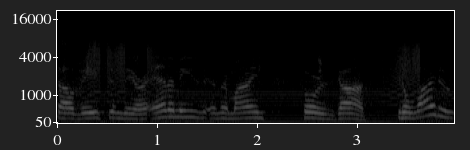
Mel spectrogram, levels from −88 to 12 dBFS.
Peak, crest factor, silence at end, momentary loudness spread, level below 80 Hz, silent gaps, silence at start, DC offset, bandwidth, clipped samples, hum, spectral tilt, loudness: -44 dBFS; 18 dB; 0 s; 6 LU; -82 dBFS; none; 0 s; under 0.1%; 10.5 kHz; under 0.1%; none; -3.5 dB/octave; -63 LUFS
